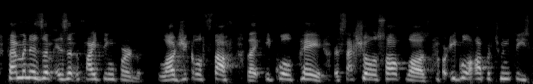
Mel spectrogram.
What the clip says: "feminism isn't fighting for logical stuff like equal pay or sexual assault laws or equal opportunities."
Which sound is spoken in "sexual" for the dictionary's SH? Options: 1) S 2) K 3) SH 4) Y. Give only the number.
3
